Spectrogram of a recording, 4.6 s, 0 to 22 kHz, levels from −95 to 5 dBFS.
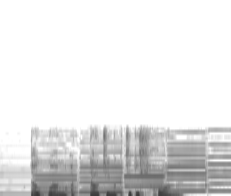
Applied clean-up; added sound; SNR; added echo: classical method WPE with log-MMSE.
